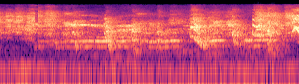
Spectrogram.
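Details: Two pet monk parakeets give harsh, loud screeches that sweep downward, about three in quick succession, drowning out the steady high warbling chatter of a budgerigar flock on a recording played to them.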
